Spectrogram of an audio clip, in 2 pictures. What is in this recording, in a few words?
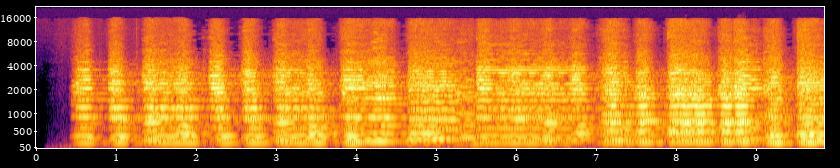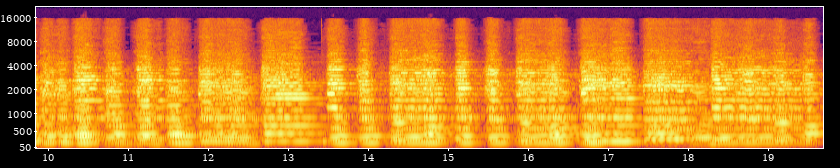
Jungle Bells Cello; Community School of the Arts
